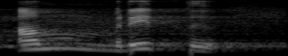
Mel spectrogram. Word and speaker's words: अमृत: कहां गया तो क्या बोलोगे अमृत क्या बोलोगे अमृत सही प्रोनाउंस में सही उच्चारण यही है ध्यान रखो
